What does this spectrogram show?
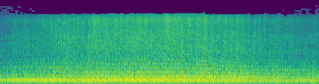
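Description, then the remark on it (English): A propeller airplane engine drones steadily and loudly, a continuous low rumbling hum with a slight swell in the middle before easing off a little, with no voices present. “In the air.”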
